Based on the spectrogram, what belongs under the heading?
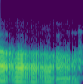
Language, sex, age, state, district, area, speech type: Assamese, male, 30-45, Assam, Jorhat, urban, conversation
